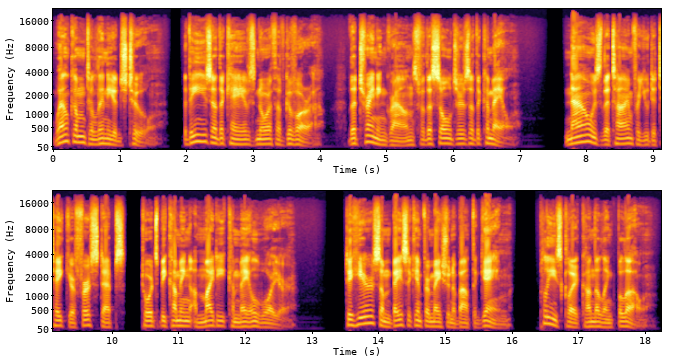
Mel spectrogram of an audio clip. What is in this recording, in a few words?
tutorial voice; lineage2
